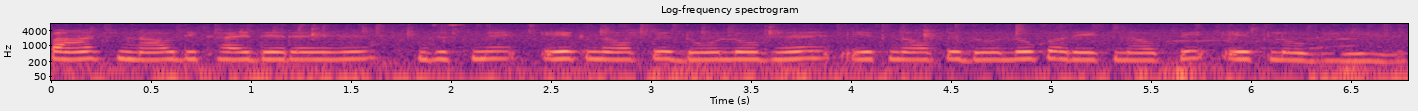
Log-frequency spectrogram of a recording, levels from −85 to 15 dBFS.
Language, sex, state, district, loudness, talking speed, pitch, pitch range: Hindi, female, Uttar Pradesh, Varanasi, -16 LUFS, 230 wpm, 260 Hz, 250-265 Hz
